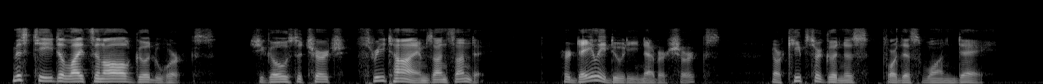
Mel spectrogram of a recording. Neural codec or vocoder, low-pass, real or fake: none; 5.4 kHz; real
